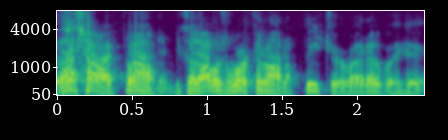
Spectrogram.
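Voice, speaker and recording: A man with an American accent, a fairly high pitch and a dark, mellow tone. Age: 70s. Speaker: amateur archaeologist. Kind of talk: talk at a local history society. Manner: halting.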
